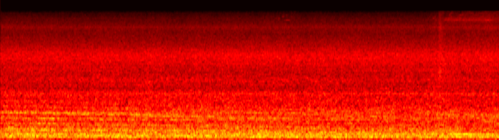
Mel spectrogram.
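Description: Metro train running along an elevated track, heard from inside the carriage: a steady rumble and rush of running noise. A faint whine fades out in the first couple of seconds.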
